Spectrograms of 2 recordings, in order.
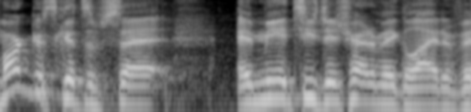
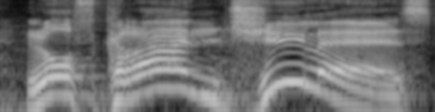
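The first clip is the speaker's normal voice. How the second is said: drawn out; 4 semitones higher, much slower than usual. Acted. Calling out patron group name.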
